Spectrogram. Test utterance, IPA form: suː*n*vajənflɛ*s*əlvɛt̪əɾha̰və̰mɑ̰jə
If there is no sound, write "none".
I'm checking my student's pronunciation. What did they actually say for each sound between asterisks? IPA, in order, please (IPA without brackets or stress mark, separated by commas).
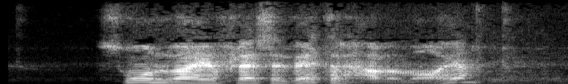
n, s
